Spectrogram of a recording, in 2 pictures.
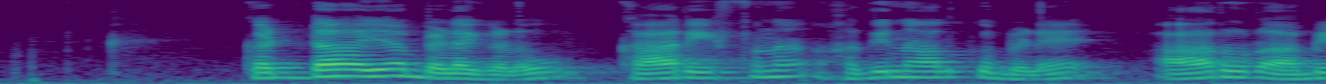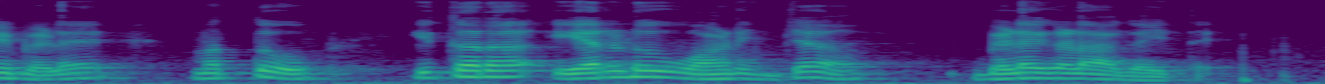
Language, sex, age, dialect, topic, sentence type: Kannada, male, 36-40, Mysore Kannada, agriculture, statement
